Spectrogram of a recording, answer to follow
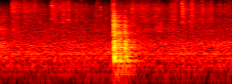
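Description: Rock salt shaken from a glass jar onto a bowl of popcorn: one brief rattle about a second in, followed by a few faint ticks.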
